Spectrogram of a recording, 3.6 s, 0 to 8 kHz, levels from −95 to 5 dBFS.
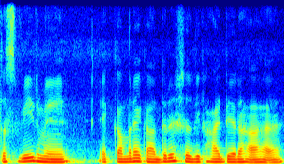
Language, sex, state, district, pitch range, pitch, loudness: Hindi, male, Jharkhand, Garhwa, 125-145 Hz, 130 Hz, -13 LUFS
